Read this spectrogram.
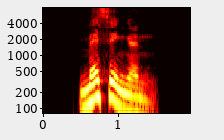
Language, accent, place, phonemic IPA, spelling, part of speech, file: German, Germany, Berlin, /ˈmɛsɪŋən/, messingen, adjective, De-messingen.ogg
- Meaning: brass; made of brass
